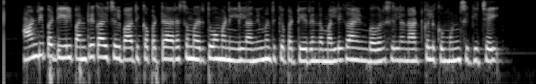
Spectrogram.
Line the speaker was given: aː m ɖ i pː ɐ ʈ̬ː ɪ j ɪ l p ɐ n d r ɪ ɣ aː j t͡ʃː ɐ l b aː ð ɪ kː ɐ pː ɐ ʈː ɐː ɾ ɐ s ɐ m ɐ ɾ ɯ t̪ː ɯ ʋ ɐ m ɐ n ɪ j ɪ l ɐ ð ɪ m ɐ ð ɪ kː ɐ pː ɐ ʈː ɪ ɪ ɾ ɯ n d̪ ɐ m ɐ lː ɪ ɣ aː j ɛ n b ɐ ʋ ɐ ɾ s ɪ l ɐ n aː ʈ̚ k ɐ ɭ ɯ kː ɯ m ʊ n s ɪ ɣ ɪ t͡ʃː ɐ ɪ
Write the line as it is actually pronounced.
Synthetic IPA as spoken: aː ɳ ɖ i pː ɐ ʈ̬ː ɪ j ɪ l p ɐ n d r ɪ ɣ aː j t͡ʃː ɐ l b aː ð ɪ kː ɐ pː ɐ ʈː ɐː ɾ ɐ s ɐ m ɐ ɾ ɯ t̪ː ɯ ʋ ɐ m ɐ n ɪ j ɪ l ɐ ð ɪ m ɐ ð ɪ kː ɐ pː ɐ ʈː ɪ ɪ ɾ ɯ n d̪ ɐ m ɐ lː ɪ ɣ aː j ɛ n b ɐ ʋ ɐ ɾ s ɪ l ɐ n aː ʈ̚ k ɐ ɭ ɯ kː ɯ m ʊ n s ɪ ɣ ɪ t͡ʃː ɐ ɪ

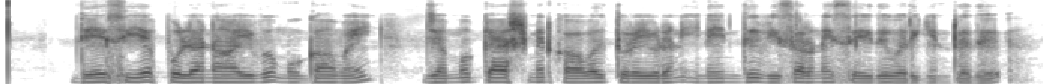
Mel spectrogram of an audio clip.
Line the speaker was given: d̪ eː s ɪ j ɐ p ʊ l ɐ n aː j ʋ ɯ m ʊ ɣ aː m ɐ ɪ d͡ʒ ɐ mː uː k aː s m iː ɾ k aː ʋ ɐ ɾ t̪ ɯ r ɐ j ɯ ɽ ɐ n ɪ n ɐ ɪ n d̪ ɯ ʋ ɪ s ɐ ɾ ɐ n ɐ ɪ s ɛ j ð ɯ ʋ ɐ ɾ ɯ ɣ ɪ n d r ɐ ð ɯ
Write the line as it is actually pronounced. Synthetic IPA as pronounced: d̪ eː s ɪ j ɐ p ʊ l ɐ n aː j ʋ ɯ m ʊ ɣ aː m ɐ ɪ d͡ʒ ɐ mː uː k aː ʂ m iː ɾ k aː ʋ ɐ l t̪ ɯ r ɐ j ɯ ɽ ɐ n ɪ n ɐ ɪ n d̪ ɯ ʋ ɪ s ɐ ɾ ɐ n ɐ ɪ s ɛ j ð ɯ ʋ ɐ ɾ ɯ ɣ ɪ n d r ɐ ð ɯ

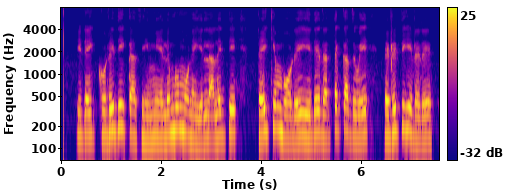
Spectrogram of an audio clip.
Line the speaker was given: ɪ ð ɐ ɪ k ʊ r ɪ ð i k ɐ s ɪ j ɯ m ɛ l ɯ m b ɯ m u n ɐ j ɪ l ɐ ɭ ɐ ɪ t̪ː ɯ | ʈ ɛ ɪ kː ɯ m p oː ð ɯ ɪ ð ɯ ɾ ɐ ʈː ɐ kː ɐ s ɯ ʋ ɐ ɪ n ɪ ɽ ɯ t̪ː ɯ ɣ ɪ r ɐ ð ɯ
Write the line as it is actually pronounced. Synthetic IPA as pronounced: ɪ ð ɐ ɪ k ʊ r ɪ ð i k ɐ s ɪ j ɯ m ɛ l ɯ m b ɯ m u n ɐ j ɪ l ɐ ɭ ɐ ɪ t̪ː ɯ | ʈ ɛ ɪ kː ɯ m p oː ð ɯ ɪ ð ɯ ɾ ɐ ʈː ɐ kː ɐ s ɯ ʋ ɐ ɪ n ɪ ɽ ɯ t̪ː ɯ ɣ ɪ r ɐ ð ɯ

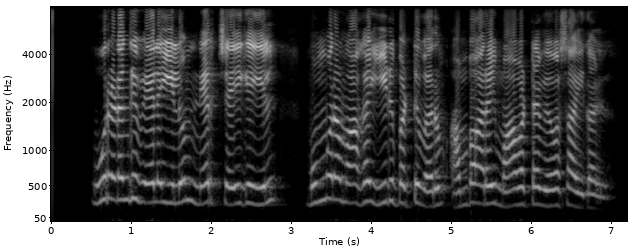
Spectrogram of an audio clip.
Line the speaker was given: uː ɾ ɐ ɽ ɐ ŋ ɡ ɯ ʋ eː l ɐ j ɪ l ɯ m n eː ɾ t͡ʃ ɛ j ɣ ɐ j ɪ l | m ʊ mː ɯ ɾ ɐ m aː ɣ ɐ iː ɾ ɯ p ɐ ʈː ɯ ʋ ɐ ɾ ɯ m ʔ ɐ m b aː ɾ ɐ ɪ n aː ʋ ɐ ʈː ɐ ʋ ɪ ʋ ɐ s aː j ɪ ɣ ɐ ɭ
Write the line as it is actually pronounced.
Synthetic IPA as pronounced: uː ɾ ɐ ɽ ɐ ŋ ɡ ɯ ʋ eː l ɐ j ɪ l ɯ m n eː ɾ t͡ʃ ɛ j ɣ ɐ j ɪ l | m ʊ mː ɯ ɾ ɐ m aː ɣ ɐ iː ɽ ɯ p ɐ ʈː ɯ ʋ ɐ ɾ ɯ m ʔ ɐ m b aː ɾ ɐ ɪ m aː ʋ ɐ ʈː ɐ ʋ ɪ ʋ ɐ s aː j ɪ ɣ ɐ ɭ

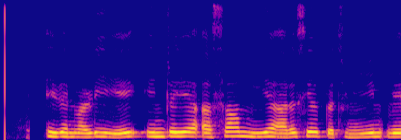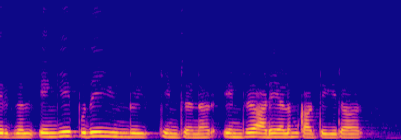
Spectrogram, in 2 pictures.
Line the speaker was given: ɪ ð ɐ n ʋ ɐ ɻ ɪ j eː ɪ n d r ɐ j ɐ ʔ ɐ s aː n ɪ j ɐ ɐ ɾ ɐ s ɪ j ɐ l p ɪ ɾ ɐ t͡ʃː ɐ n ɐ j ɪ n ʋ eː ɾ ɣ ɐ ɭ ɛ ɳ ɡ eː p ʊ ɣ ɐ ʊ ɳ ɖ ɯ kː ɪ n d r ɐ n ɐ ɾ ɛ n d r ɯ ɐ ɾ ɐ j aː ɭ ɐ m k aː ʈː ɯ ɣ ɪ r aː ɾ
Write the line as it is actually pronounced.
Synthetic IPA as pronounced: ɪ ð ɐ n ʋ ɐ ɻ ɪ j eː ɪ n d r ɐ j ɐ ʔ ɐ s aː m ɪ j ɐ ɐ ɾ ɐ s ɪ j ɐ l p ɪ ɾ ɐ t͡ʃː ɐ n ɐ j ɪ n ʋ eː ɾ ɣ ɐ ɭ ɛ ŋ ɡ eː p ʊ ð ɐ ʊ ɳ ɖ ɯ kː ɪ n d r ɐ n ɐ ɾ ɛ n d r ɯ ɐ ɽ ɐ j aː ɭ ɐ m k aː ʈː ɯ ɣ ɪ r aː ɾ

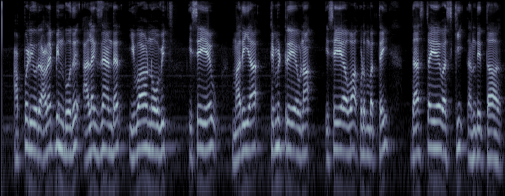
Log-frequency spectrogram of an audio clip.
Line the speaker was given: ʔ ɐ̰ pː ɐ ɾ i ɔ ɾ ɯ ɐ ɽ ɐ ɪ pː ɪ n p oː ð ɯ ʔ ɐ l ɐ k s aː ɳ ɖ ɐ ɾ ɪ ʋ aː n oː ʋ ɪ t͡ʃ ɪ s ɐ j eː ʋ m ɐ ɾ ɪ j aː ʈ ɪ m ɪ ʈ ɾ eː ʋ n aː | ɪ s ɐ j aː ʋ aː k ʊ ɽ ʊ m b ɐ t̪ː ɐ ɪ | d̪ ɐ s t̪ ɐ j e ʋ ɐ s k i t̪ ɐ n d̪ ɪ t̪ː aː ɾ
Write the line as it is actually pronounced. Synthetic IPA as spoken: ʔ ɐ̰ pː ɐ ɽ i ɔ ɾ ɯ ɐ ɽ ɐ ɪ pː ɪ n p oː ð ɯ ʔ ɐ l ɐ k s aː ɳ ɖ ɐ ɾ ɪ ʋ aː n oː ʋ ɪ t͡ʃ ɪ s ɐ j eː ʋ m ɐ ɾ ɪ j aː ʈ ɪ m ɪ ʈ ɾ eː ʋ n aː | ɪ s ɐ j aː ʋ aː k ʊ ɽ ʊ m b ɐ t̪ː ɐ ɪ | d̪ ɐ s t̪ ɐ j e ʋ ɐ s k i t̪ ɐ n d̪ ɪ t̪ː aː ɾ

